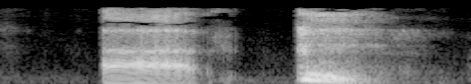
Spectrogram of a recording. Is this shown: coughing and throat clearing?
yes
